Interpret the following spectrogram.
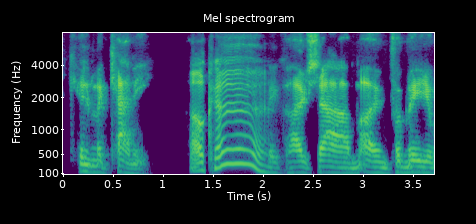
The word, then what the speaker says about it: Kilmacanogue: and uh you mentioned kill maog well that's the the way it's spelled but it's actually pronounced Kil mny okay because um I'm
